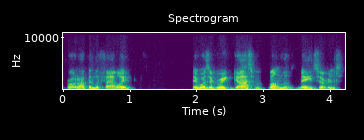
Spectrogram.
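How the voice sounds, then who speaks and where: A man reading literary narration aloud as an audiobook reader, in a measured storytelling manner with halting phrasing. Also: mid-range voice, big pitch swings, slightly rough, muffled recording.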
